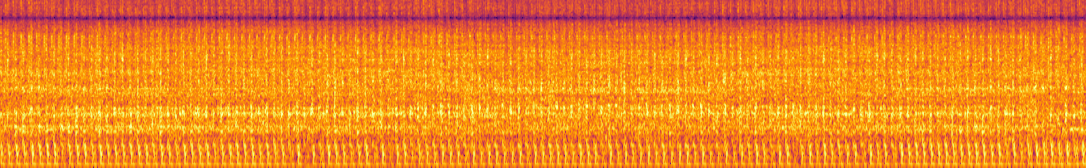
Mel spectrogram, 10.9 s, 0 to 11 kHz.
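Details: 2003 Honda CRF450 four-stroke, first start after engine rebuild for seized connecting rod and blown rod bearing, started without choke: even single-cylinder thumping at steady idle, no ticking or rattle; rebuilt engine idles cleanly, normal idle.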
